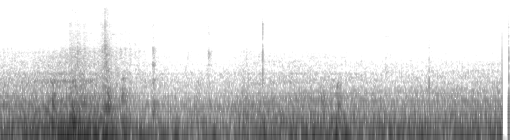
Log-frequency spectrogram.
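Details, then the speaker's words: Mitsubishi Pajero Full: single sharp clunks from the rear on accelerating and lifting off throttle; traced to the rear axle shaft end nut at the wheel, which loosens over time and needs tightening. "Acelera, faz o barulho, tira o pé também faz o barulhinho. Tá vendo? Um estalo lá atrás."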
